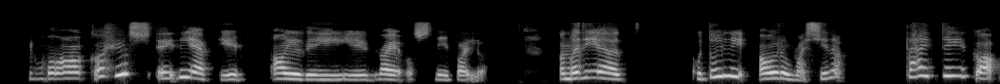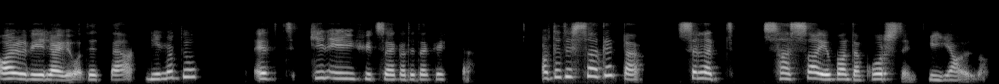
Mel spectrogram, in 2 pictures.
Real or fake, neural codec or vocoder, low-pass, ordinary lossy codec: fake; codec, 16 kHz, 1 kbps, FunCodec, trained on LibriTTS, 50 frames a second; 7.2 kHz; none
